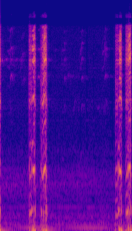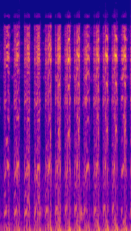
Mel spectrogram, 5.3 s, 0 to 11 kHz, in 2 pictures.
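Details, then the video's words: Territorial calling by a common kestrel, Théding, France, 27 April 2021: two sharp harsh notes, a two-second gap with faint background hum, then an insistent unbroken string of about fifteen loud kee notes growing slightly stronger. "Le faucon défend son territoire"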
